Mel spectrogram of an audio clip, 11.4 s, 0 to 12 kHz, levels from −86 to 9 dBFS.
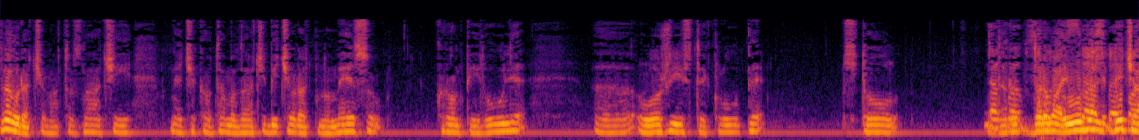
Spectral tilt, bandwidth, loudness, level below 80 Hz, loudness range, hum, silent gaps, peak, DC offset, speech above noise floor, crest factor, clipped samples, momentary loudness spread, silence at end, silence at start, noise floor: -7 dB/octave; 8 kHz; -16 LUFS; -52 dBFS; 6 LU; none; none; 0 dBFS; under 0.1%; 24 dB; 14 dB; under 0.1%; 16 LU; 0 s; 0 s; -39 dBFS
